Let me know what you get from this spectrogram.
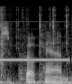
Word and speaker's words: Spokane: That was, by the way, that was the correct pronunciation of Spokane.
